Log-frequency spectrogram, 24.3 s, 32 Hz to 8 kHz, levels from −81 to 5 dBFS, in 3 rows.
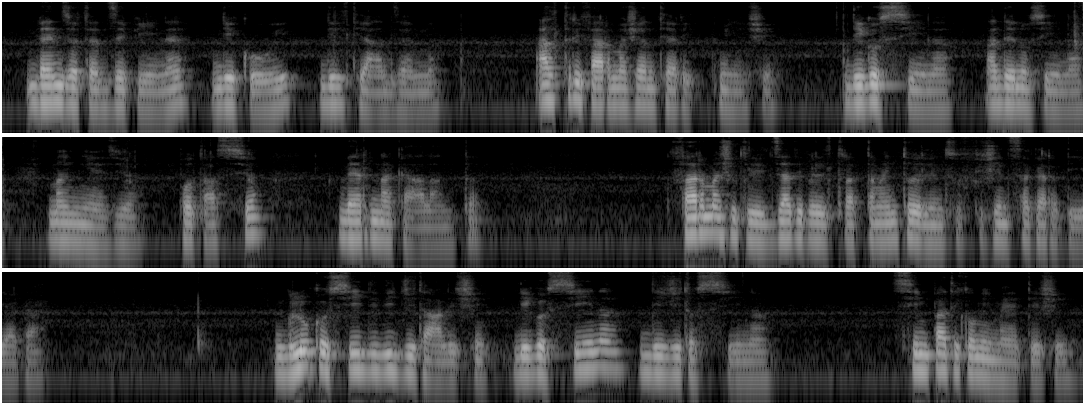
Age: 20-39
